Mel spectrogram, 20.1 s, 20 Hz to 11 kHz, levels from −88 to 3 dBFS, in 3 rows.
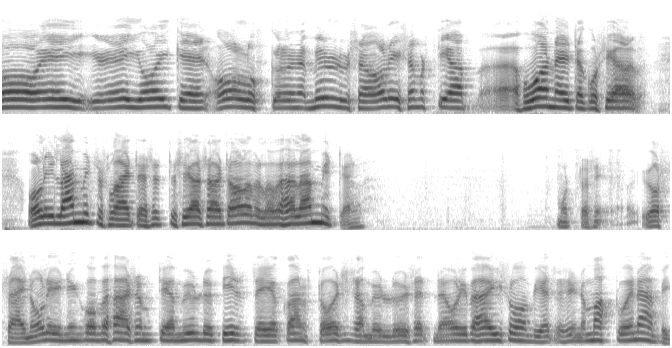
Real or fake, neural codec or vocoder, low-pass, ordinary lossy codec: real; none; none; none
